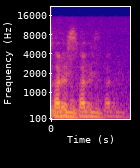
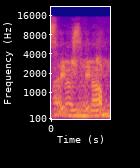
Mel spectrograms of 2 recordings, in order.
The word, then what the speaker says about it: সালিম: কলবে সালিম। আমাদের দেশে নাম আছে না সেলিম নাম, চল চল শুদ্ধ হলো সালিম, আমরা বাংলা সেলিম করে ফেলি। কলিমুল্লাহ যেমন কেলি হয়ে যায় ওই রকম আসল শুদ্ধ উচ্চারণ কি? সালিম।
